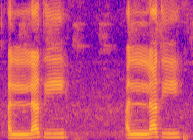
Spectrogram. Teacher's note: یہاں پر لام ال کا ادغام جو ہے وہ ہوا ہے، لام ال اس کے بعد حروف شمسیہ میں سے کوئی حرف آ جائے تو وہاں پر لام ال کا ادغام ہو جاتا ہے۔ تو یہاں پر لام ال کے بعد لام حروف شمسیہ میں سے آ گیا تو اس لیے ہم نے لام کا لام میں ادغام کر کے پڑھا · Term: ادغام شمسی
